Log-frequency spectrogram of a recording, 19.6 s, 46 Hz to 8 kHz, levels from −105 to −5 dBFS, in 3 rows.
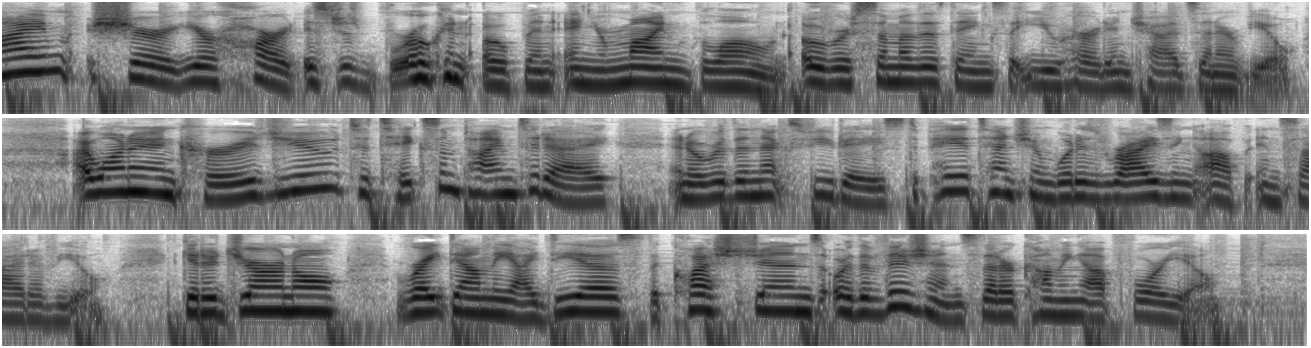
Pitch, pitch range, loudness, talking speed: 200 Hz, 170-230 Hz, -19 LUFS, 205 wpm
